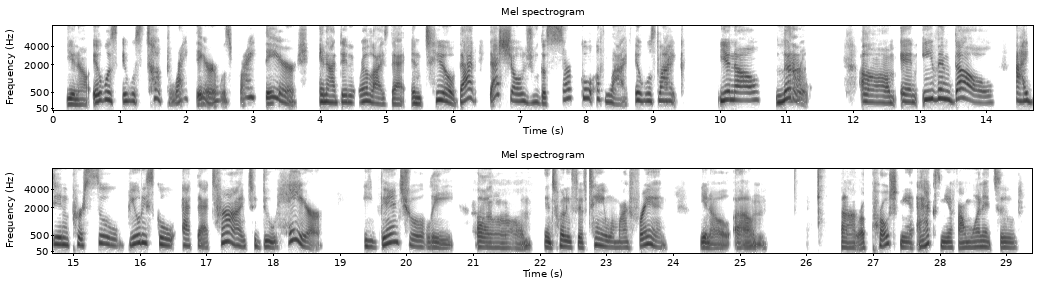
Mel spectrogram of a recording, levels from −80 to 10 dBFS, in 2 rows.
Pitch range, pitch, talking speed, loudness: 160-245 Hz, 200 Hz, 140 wpm, -19 LUFS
